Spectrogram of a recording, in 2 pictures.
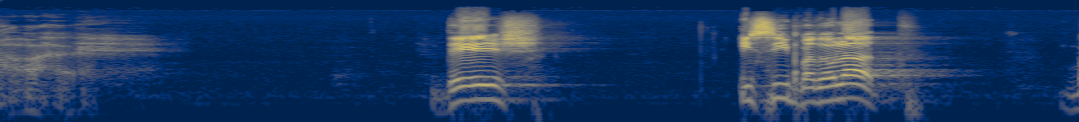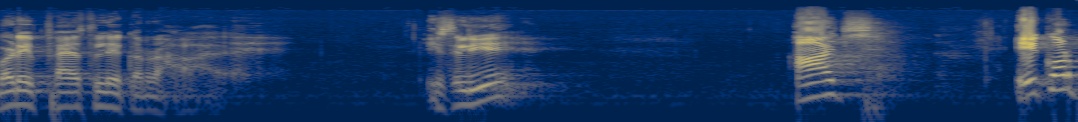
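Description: An elderly man speaks with emphasis into a microphone, in phrases separated by pauses.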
